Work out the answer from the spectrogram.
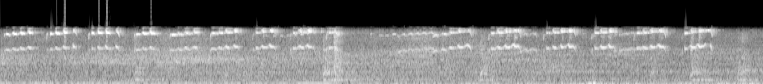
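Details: Common kestrels, a mated pair in a long exchange, giving rapid runs of sharp, thin, repeated kee notes, about two per second, in uneven bursts with short pauses.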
